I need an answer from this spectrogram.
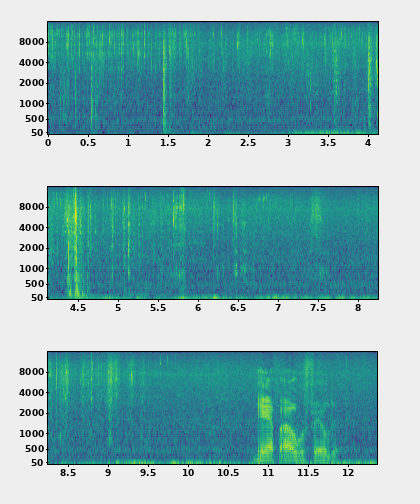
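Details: Honey bees of a nuc struggling through winter, inspected with queen, eggs and brood on top; a steady low hum carries repeated clicks and taps, then a bright, wavering close buzz near eleven seconds.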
